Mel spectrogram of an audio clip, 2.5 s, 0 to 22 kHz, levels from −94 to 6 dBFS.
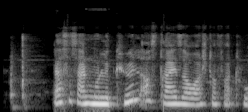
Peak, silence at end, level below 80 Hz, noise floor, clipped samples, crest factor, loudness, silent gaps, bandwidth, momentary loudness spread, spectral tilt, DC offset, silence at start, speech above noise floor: -6 dBFS; 0 s; -60 dBFS; -40 dBFS; under 0.1%; 14 dB; -19 LUFS; none; 7.6 kHz; 16 LU; -6.5 dB/octave; under 0.1%; 0.1 s; 21 dB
